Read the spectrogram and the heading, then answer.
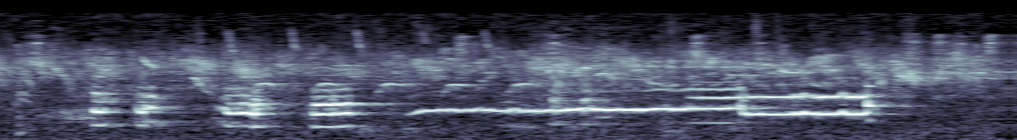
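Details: Domestic hens give a quick run of short, choppy clucks, then one long, steady, nasal drawn-out call that steps up in pitch before stopping abruptly.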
